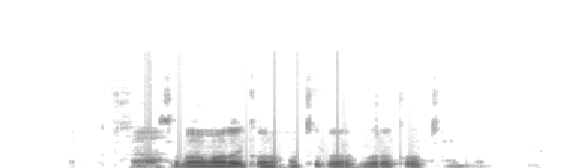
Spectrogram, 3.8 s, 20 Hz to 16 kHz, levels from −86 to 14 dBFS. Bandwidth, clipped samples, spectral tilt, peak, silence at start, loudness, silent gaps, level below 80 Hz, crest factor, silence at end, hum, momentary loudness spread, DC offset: 9 kHz; under 0.1%; -7 dB/octave; -12 dBFS; 0.85 s; -29 LUFS; none; -68 dBFS; 18 dB; 0.7 s; none; 14 LU; under 0.1%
